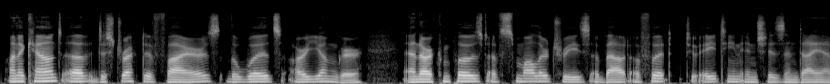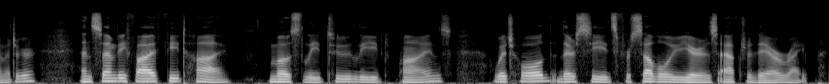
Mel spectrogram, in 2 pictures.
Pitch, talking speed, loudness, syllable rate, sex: 120 Hz, 155 wpm, -19 LUFS, 4.7 syllables/s, male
